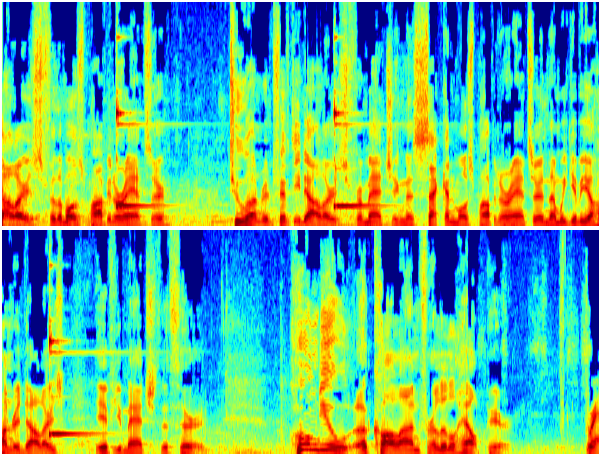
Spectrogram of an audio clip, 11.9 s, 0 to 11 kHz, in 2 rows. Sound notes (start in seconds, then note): 1.1 ding; 3.3 ding; 6.4 ding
